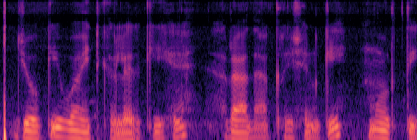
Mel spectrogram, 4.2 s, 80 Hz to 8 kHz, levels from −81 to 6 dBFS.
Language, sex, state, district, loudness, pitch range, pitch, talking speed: Hindi, male, Himachal Pradesh, Shimla, -25 LUFS, 105-140 Hz, 110 Hz, 145 wpm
